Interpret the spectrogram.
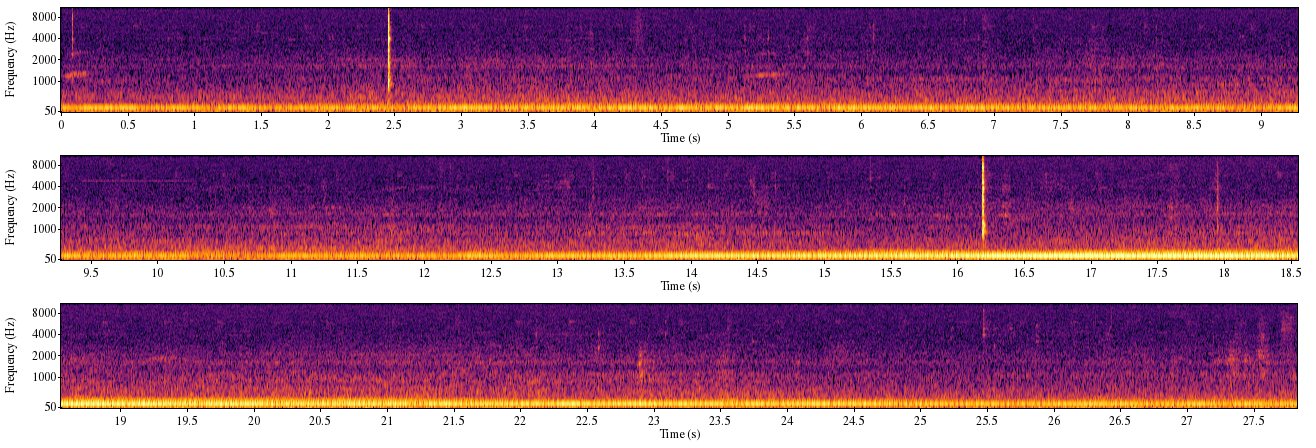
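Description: Vehicle engine idling with a steady low hum that swells for a while past the middle, with two sharp clicks, one a couple of seconds in and one just past the middle.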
